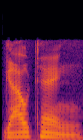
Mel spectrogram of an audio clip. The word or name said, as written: Gauteng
